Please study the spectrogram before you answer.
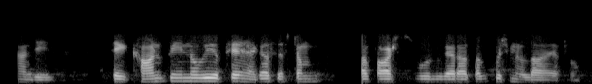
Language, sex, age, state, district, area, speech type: Punjabi, male, 30-45, Punjab, Kapurthala, rural, conversation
